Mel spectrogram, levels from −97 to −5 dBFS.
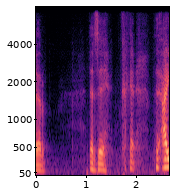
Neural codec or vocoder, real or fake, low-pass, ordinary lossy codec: codec, 16 kHz in and 24 kHz out, 0.6 kbps, FocalCodec, streaming, 2048 codes; fake; 7.2 kHz; none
